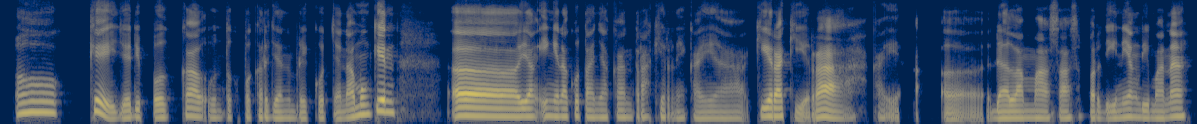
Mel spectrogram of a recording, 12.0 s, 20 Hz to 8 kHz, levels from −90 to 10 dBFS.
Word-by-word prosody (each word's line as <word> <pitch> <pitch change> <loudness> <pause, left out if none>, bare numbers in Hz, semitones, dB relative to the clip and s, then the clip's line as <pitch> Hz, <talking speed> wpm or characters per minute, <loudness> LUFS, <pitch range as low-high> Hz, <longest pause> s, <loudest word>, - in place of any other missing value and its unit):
Oke, 215 - 0
jadi 125 +3 -4
bekal 140 +3 -3
untuk 125 0 -12
pekerjaan 120 0 -7
berikutnya. 110 0 -8
Nah 125 - -3
mungkin, 215 +5 +4 0.6
eee, 150 -2 +8
yang 150 - +1
ingin 145 0 -2
aku 145 +1 -6
tanyakan 130 0 -6
terakhir 130 +1 -9
nih 115 +1 -12
kayak 115 0 -9
kira-kira 150 -4 +1 0.2
kayak, - - -12 0.4
eee, - - -7
dalam 115 +1 0
masa 120 -1 -4
seperti 120 -3 -7
ini 135 +3 -2
yang 130 - -8
di 120 - -4
mana, 125 +5 -1
130 Hz, 130 wpm, -21 LUFS, 120-150 Hz, 0.6 s, eee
